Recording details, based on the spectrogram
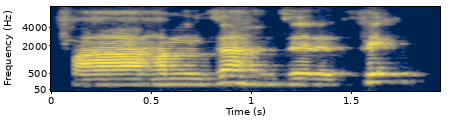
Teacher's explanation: হামজার উপরে জজম এজন্য একটু ধাক্কা দিতে হবে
